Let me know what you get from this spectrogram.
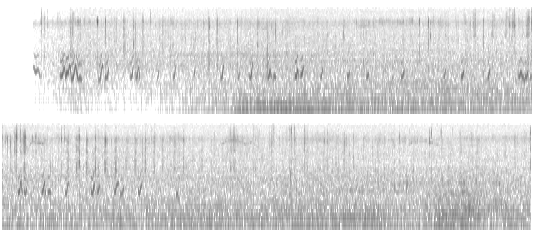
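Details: Baby guinea pigs eating cucumber: a quick series of short, sharp crunching clicks and faint squeaky ticks, several per second and irregular, over a steady low hum and rustling background.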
